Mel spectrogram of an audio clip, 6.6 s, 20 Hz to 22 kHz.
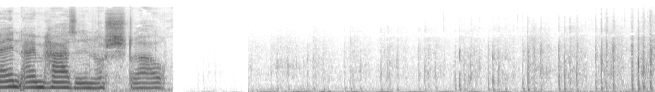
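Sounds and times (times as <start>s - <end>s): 
speech: 0.0s - 1.8s
horses trotting with hooves clip-clopping: 2.5s - 6.5s.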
